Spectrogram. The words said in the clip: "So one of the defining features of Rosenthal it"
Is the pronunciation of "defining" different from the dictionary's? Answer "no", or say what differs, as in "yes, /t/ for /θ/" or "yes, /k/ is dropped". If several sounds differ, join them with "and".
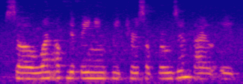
yes, /f/ is dropped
